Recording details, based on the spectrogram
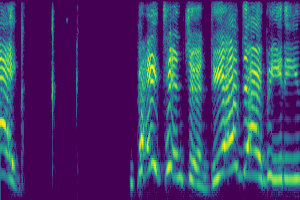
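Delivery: unkind, mean, harsh tone, acted out. Retelling how a school nurse questioned a girl who fainted: imitating a mean nurse. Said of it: "Why are you, like, so mean to her?".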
